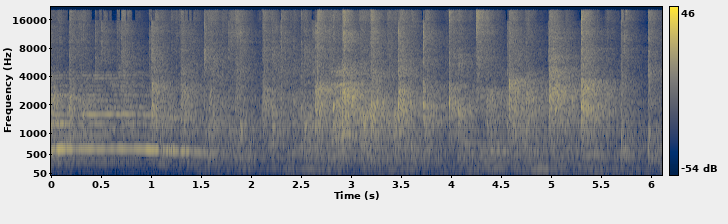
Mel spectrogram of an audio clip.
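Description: A group in a teachers' training session claps hands with sharp, distinct slaps in a fairly quick, slightly uneven rhythm, close and loud, after a brief voice at the start.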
